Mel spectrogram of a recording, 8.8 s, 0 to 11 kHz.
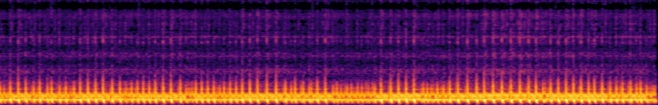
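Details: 50-year-old chainsaw after full rebuild, first start and tune at high revs: fast metallic tinging rattle over the buzz; baffle inside the muffler believed loose.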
